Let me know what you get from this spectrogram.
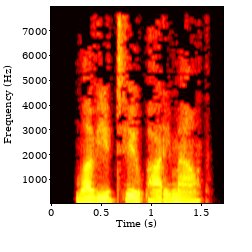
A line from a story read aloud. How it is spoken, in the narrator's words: he mumbles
